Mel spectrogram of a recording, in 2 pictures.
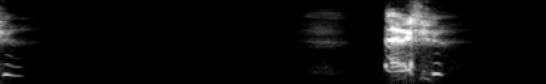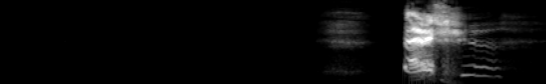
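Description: Two loud, explosive sneezes, each after a short in-breath, separated by silence.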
